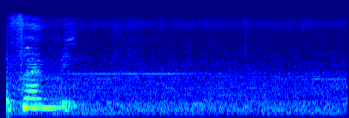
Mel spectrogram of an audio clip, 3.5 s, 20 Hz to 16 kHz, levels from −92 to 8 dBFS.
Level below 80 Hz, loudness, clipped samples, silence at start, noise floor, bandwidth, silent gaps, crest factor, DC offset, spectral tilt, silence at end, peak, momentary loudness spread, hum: -86 dBFS; -44 LUFS; under 0.1%; 0.05 s; -63 dBFS; 11 kHz; none; 24 dB; under 0.1%; -4.5 dB/octave; 0 s; -26 dBFS; 22 LU; none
